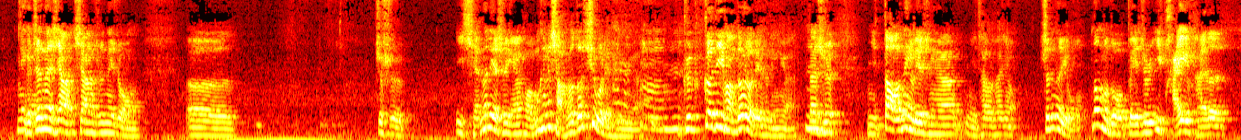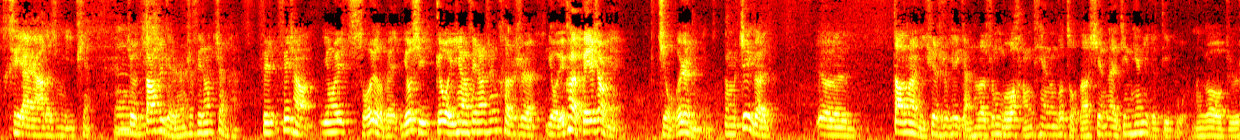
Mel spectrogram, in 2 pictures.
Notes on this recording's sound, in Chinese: 本期节目为在张大妈办公区用录音笔录制，可能有街道上的杂音，请见谅。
